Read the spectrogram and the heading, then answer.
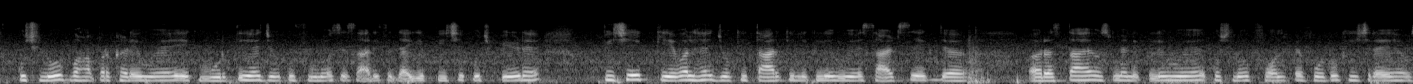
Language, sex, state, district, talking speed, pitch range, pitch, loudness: Hindi, female, Chhattisgarh, Jashpur, 210 wpm, 175-195 Hz, 185 Hz, -15 LUFS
